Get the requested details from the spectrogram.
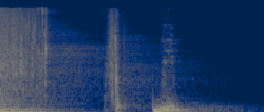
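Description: Two short sharp swishes sound one after the other.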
